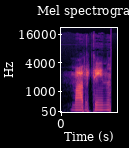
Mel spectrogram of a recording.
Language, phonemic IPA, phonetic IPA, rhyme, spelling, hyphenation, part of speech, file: Slovak, /martin/, [ˈmartin], -artin, Martin, Mar‧tin, proper noun, Sk-Martin.ogg
- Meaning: 1. a male given name from Latin, equivalent to English Martin 2. Martin (a city in Slovakia)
